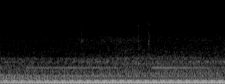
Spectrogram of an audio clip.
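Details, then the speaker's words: 2020 RAM 1500 5.7L Hemi V8 with aftermarket muffler at idle: deep even burble with steady beat, no ticking or tapping; most noise comes from the exhaust, engine sounds healthy. "I guess now's a good time to hear if I see if I hear any ticking. Nope, she sounds good. And honestly, on this truck, the engine's really not too loud either."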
